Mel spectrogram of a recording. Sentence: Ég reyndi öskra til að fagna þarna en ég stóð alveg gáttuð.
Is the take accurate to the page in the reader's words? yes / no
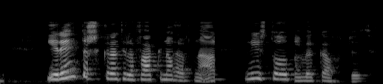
yes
